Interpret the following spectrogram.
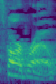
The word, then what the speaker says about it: Scarborough: Oh, it's pronounced Scarborough. I bet people always say it wrong though, huh?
